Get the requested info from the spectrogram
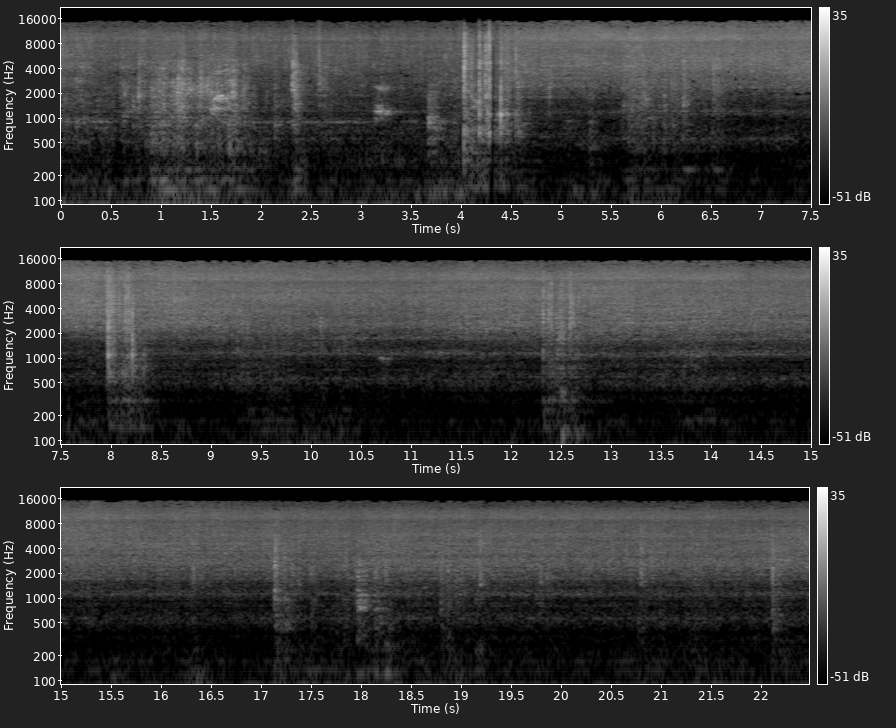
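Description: Garlic, onion and ginger sizzling steadily in a metal pot as green mussels in their shells are stirred in with a spatula, with a few knocks and scrapes against the pot, most in the first few seconds.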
